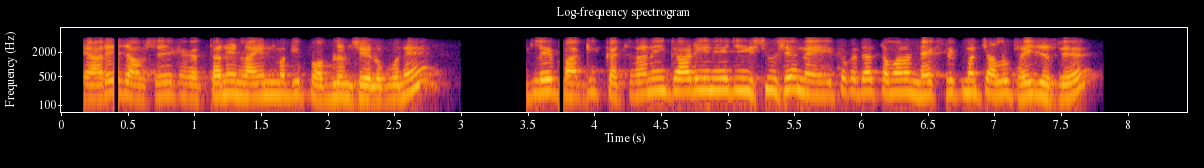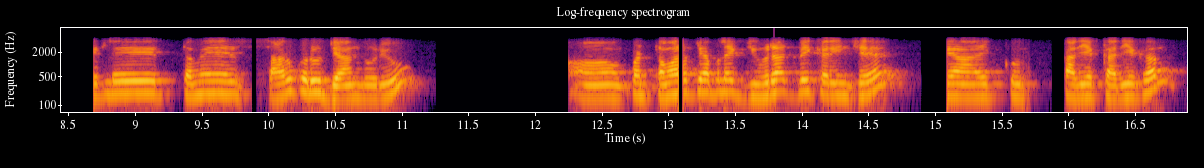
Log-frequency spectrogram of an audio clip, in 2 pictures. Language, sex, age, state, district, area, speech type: Gujarati, male, 60+, Gujarat, Ahmedabad, urban, conversation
